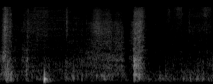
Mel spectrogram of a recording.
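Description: A hardback book being handled and its pages flicked close to the microphone: a few short papery rustles and a small knock.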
